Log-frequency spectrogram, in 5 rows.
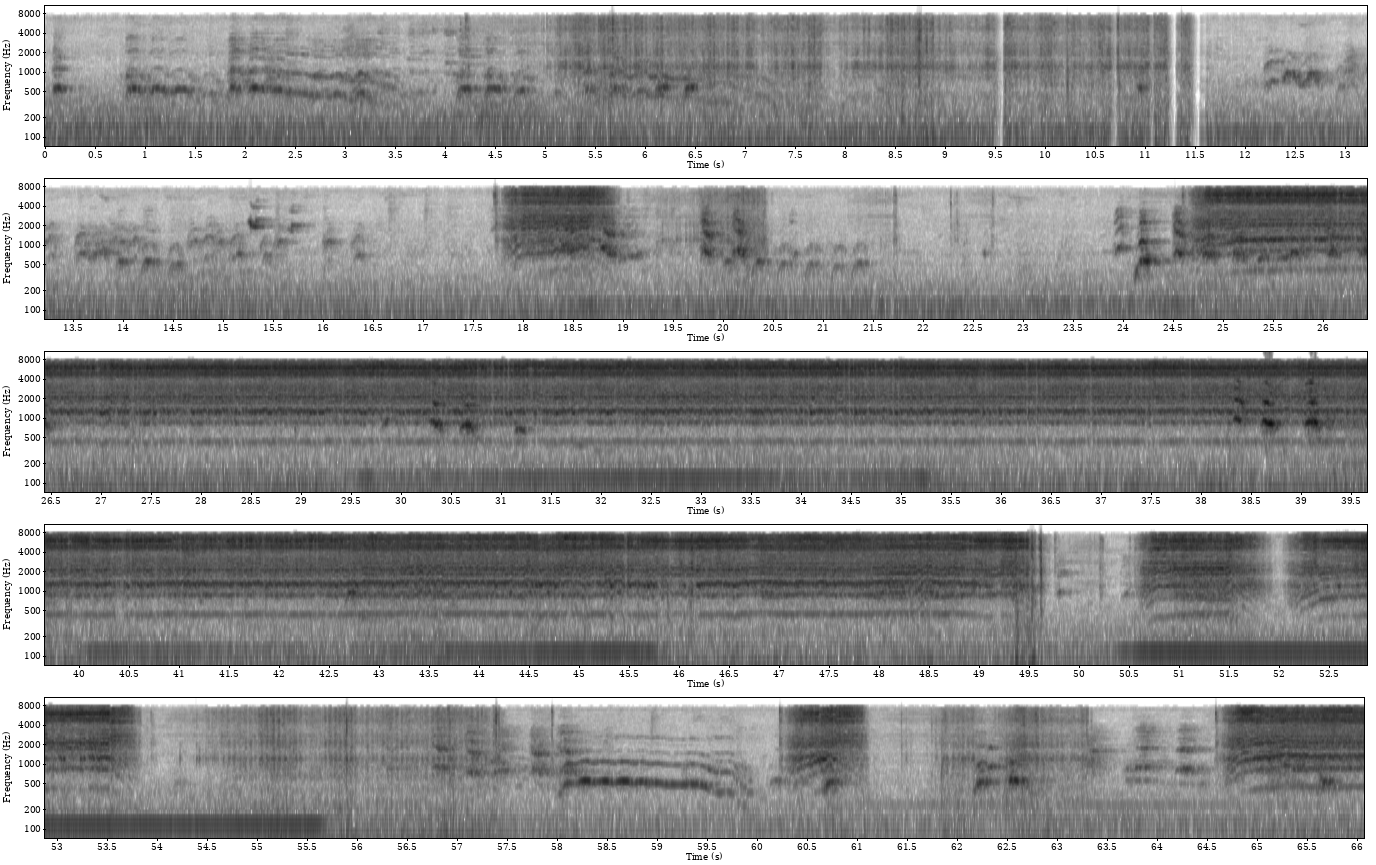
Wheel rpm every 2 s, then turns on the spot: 0, 0, 20, 20, 20, 10, 0, 0, 20, 20, 0, 0, 90, 110, 110, 120, 120, 110, 110, 110, 110, 120, 110, 110, 60, 60, 70, 20, 10, 0, 20, 10, 80.
4-12 18-20 48-50 54-58 60-64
